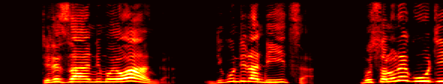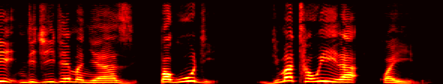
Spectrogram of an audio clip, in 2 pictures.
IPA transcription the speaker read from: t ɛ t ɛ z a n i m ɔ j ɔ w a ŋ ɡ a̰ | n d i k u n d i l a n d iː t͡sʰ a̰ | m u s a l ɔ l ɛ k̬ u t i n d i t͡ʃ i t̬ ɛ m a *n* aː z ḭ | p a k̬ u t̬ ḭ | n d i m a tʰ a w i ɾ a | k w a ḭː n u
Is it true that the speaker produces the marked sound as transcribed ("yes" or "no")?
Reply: no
